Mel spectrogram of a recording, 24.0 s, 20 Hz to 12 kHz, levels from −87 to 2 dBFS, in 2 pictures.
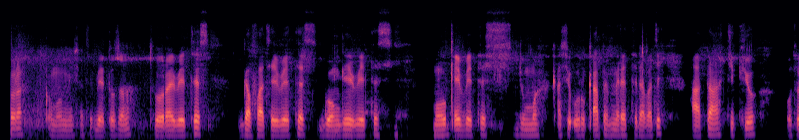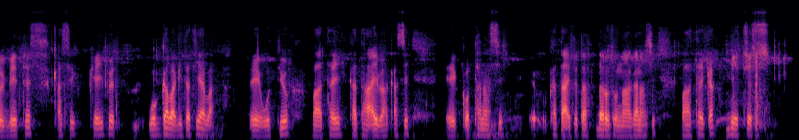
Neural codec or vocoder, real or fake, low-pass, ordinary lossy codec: none; real; 7.2 kHz; Opus, 24 kbps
